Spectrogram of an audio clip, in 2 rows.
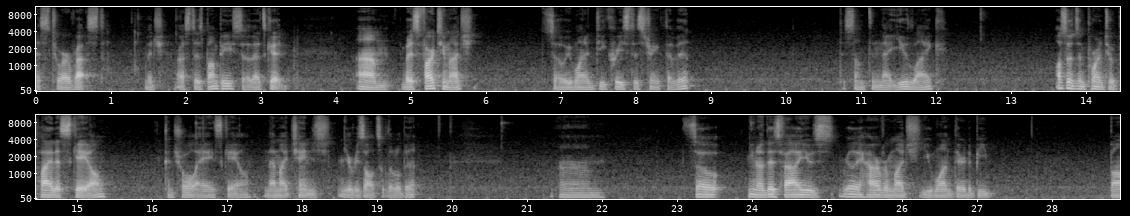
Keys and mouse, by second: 7.5 middle click, 13.6 ctrl+a.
